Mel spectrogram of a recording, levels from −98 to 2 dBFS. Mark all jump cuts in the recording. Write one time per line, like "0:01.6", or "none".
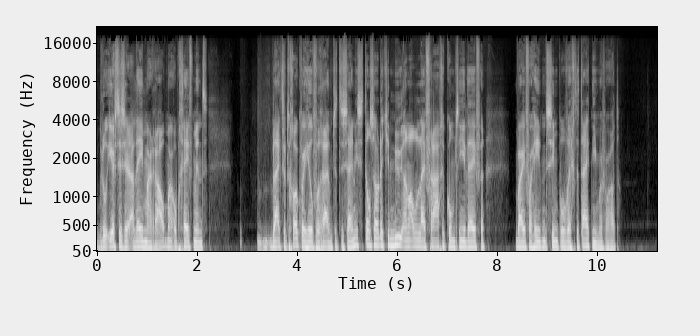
none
